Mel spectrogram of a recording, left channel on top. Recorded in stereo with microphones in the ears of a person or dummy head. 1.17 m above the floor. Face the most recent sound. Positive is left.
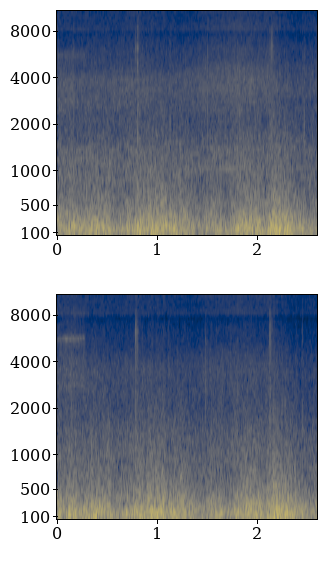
No sound to turn to.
